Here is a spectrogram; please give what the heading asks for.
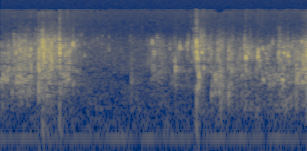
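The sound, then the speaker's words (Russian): Water splashing and trickling as a monkey washes and wrings out a towel in a filled bathtub, faint sloshes and drips in several irregular bursts, with no talk. “Обезьяна стирает полотенце в наполненной водой ванне. Выжимает.”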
